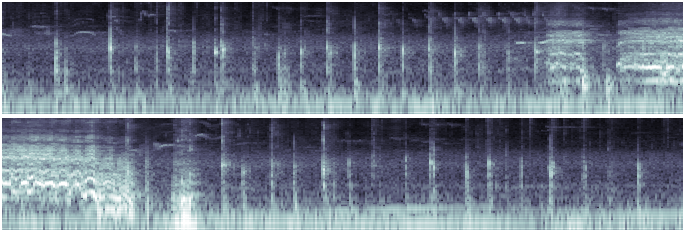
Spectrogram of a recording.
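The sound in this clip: A horse led from its stable neighs loudly in a long, rough whinny midway through, while its hooves clip-clop in a steady, even rhythm before and after.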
